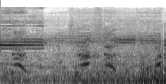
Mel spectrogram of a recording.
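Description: Many motorcycles running in a dense procession, with voices shouting over them. A steady high tone sounds at the start and stops about two thirds of a second in.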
